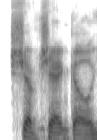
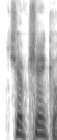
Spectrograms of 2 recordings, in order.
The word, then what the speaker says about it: Shevchenko: Valentina you're doing great no chefchenko you were here chefchenko I won't mess it up again chefchenko you got it once um so Valentina shevchenko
